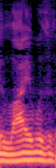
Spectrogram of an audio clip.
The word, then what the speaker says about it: lives: 삶이란 뜻의 life의 복수형이니까 life 할때 I의 발음이 I 발음이고 프 소리로 끝나는 명사의 복수형은 프 소리 나는 부분을 브 소리 나게 바꾼 다음 s를 붙이니까 얘는 그래서 발음이 lives 되는 거죠.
